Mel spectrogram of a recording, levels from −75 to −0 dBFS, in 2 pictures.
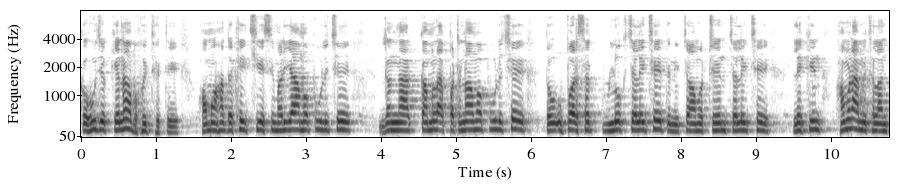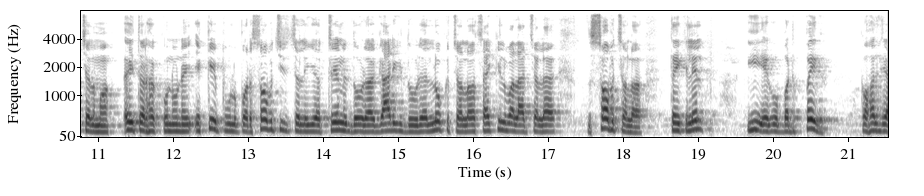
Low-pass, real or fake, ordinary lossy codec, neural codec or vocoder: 7.2 kHz; real; none; none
